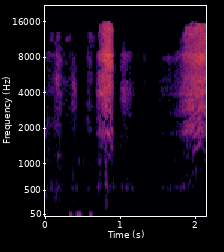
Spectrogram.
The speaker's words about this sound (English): if you'll excuse the noise, I'll actually get out the tape measure.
